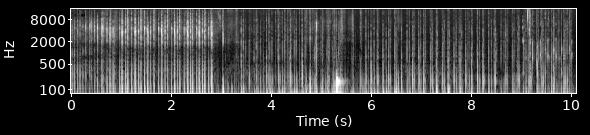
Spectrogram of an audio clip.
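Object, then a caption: Plastic powder tub with paper label. Fingernails tap and scratch the labeled side of a cylindrical plastic G Fuel powder tub held close to the mic. The sound is a dense run of quick, dull clicks and scratchy rustles with a soft low thump, and one sharper knock stands out midway through.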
